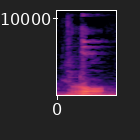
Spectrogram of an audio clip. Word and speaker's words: rho: Ini cara bacanya adalah rho.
